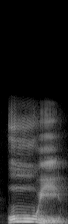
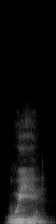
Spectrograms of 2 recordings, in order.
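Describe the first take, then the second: First: It sounds like two vowels, 'oo' then 'ee'. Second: It is one syllable starting with a w glide. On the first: The speaker calls it wrong. "não é ui" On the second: The speaker calls it right. "é we"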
